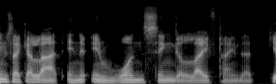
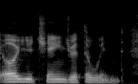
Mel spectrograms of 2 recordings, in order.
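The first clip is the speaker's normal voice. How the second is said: mock-condescending tone; 2 semitones higher than usual. Telling the other person how they come across, mock-condescending. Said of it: "you're being condescending because you're like".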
